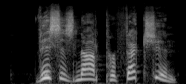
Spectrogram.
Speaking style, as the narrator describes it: Zancha shouted

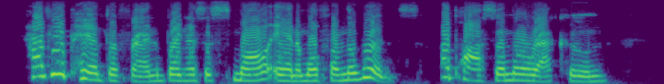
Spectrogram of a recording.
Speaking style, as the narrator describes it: she said

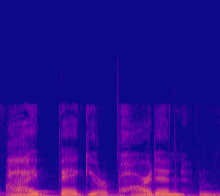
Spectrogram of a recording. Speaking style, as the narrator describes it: growled the tiger

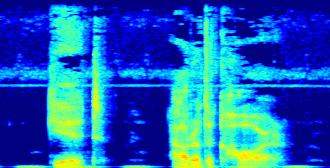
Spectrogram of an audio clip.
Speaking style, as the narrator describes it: rasped the voice in her head

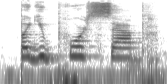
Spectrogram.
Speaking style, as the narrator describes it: cried on hearing his story

